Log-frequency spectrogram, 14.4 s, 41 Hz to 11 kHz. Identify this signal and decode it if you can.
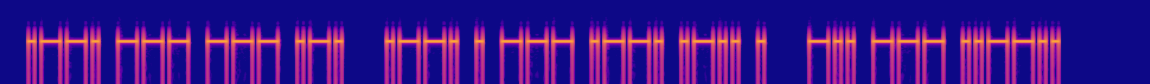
Morse code, heard as a keyed tone, about 15 wpm, 700 Hz. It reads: POOR PEOPLE DO?
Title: Sentences from Top 1100 Words 15wpm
